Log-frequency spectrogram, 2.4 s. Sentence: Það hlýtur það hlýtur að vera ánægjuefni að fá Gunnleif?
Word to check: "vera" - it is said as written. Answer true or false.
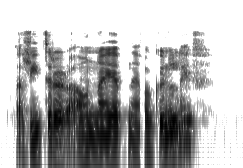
true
